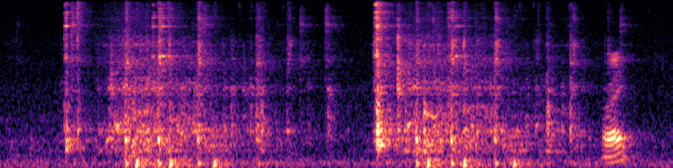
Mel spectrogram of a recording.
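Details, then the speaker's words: Troy-Bilt generator with a no-spark fault traced to the low-oil sensor module, after reassembly without the gas tank: two quick runs of even recoil pulls turn the engine over cleanly with no more scraping sound. Smooth recoil starter pull. "i'm going to pull this pull rope you'll hear that there's no more like scraping sound whenever you try and pull up"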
